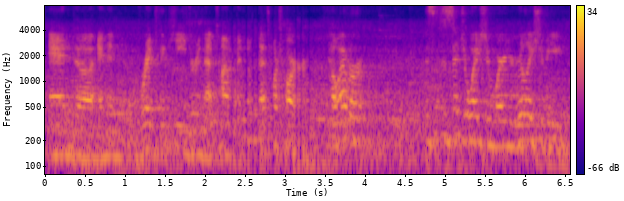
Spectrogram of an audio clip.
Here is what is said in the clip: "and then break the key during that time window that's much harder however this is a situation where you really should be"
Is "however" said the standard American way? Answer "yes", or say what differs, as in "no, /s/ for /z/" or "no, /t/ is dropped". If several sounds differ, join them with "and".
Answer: yes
